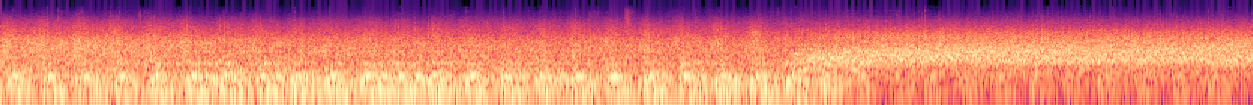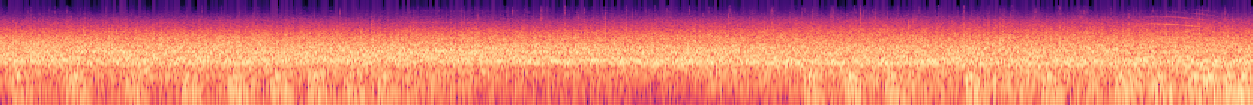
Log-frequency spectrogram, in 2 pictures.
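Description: Ballpark crowd in a domed stadium: a rhythmic cheering song with clapping, then about six and a half seconds in the sound switches abruptly to steady, loud crowd applause as the game-tying hit drives in runs.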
